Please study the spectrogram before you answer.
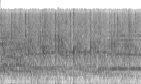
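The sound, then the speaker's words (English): Audience applause for a guest at a church gathering, a steady wash of many hands clapping with crowd murmur, sustained and even throughout. “Give Laura a massive hand.”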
